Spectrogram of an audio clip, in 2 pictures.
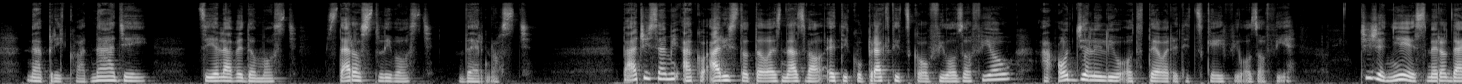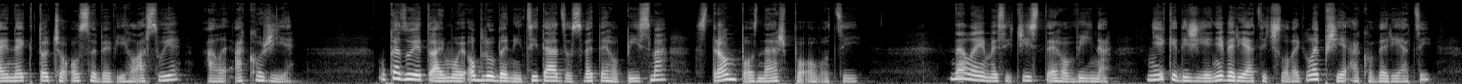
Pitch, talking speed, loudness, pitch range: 160 Hz, 115 wpm, -16 LUFS, 140-185 Hz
